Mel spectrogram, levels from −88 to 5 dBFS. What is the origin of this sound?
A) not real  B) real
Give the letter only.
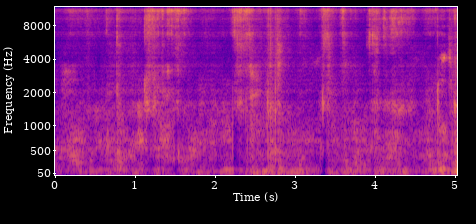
A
